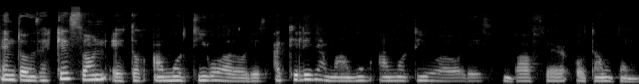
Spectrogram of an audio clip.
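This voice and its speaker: A woman with a fairly low pitch and a dark, mellow tone speaks at a fairly slow pace with hardly any pauses, ordinary pitch variation, and a dry, close sound with no echo. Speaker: teaching assistant. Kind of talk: online class lecture.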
